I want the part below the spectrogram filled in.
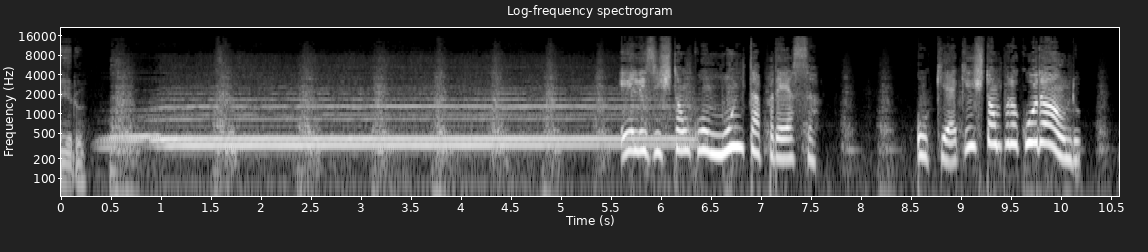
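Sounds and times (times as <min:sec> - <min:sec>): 
speech: 0:00.0 - 0:00.6, 0:05.6 - 0:07.6, 0:08.6 - 0:10.5
steam train whistle: 0:00.3 - 0:06.9.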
